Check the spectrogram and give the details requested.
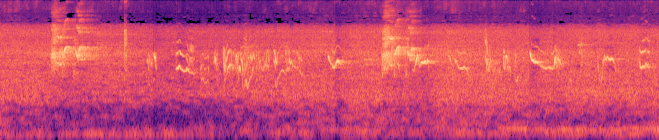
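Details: Young prinias working out their song in natural surroundings in Indonesia: continuous high, squeaky twittering with rapid warbled notes and short whistled slurs, over constant background hiss.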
